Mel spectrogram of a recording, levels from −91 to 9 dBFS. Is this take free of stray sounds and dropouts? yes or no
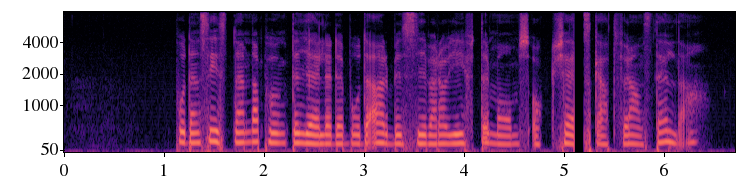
no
